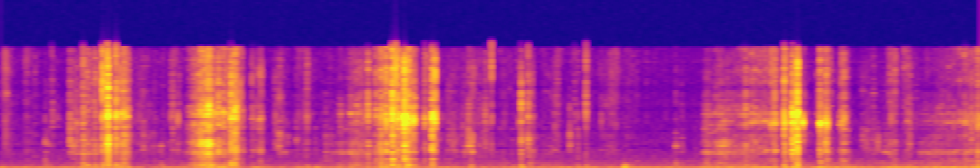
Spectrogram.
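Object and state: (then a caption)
Dry bar soap being cut. A utility knife blade cuts and scrapes strips off the surface of a solid, dry cream bar soap held in the hand. The result is a quiet, bright, crisp tearing and crackling with short scraping bursts, mostly high-pitched with little low end.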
